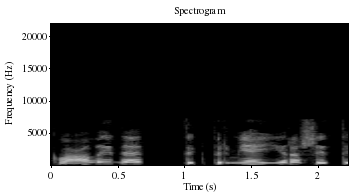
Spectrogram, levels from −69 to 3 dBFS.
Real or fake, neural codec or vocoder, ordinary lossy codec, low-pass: real; none; MP3, 32 kbps; 7.2 kHz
